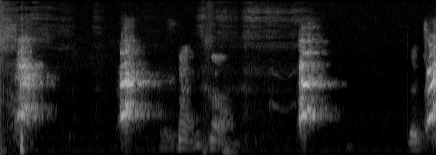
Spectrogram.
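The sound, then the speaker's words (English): A gigantic dog with a throat infection gives four harsh, barking coughs, evenly spaced, and a person talks between the coughs. “The dog is actually gigantic. it's got a throat infection.”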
